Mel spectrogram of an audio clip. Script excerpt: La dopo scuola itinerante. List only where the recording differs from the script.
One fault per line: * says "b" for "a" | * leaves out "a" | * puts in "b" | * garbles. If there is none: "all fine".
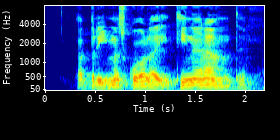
* says "prima" for "dopo"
